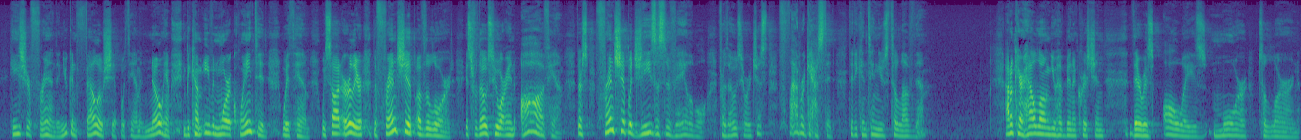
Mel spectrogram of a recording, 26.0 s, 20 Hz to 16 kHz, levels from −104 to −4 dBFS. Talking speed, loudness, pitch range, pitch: 160 wpm, -29 LUFS, 145-195 Hz, 165 Hz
